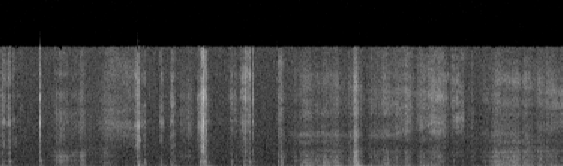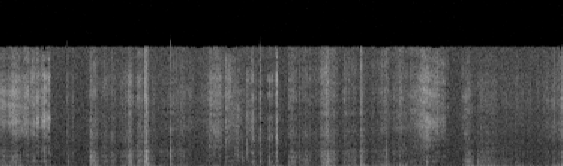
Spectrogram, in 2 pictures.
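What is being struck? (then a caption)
Plaster dig block. A metal pick scrapes and rasps away plaster at the right end of a solid plaster fossil dig block. The sound is a dull, low, gritty scraping with irregular sharp ticks and louder rasping bursts throughout.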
